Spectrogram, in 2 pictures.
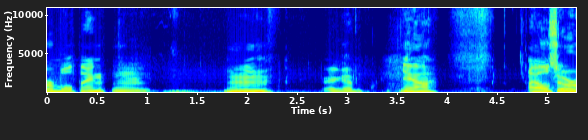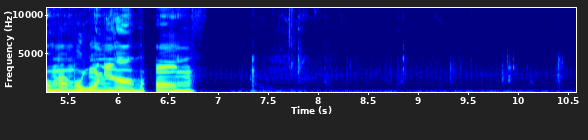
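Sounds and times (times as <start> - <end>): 
speech: 0.0 - 1.1, 1.8 - 6.8
chewing soft candy: 4.4 - 4.8, 7.3 - 10.5.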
